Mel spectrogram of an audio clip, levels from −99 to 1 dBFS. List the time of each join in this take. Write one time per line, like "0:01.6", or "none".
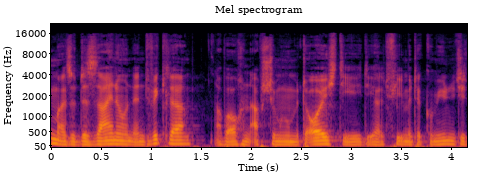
0:01.5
